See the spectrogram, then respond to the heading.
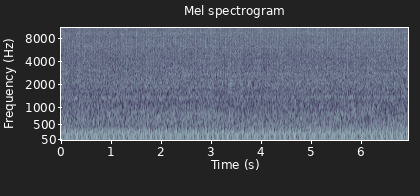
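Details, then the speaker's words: VW flat-four engine from a 1956 Beetle barn find, running after 24 years sitting in a barn; owner says it runs really smooth, no knocks, no rattles, fires in one or two cranks; even steady idle: normal. "it runs really smooth uh no knocks no rattles fires right up with one or two cranks"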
